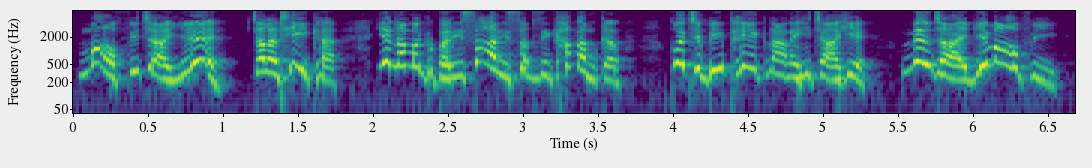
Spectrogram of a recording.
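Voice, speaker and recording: A woman playing a cruel, bossy middle-aged mother-in-law who scolds and taunts in an animated moral story. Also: sits high, moderate pace. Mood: scornful. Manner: harsh, taunting, nagging.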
